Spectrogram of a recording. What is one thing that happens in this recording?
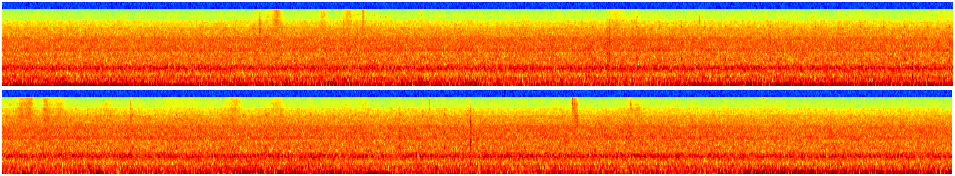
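Tyres roar on a motorway.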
